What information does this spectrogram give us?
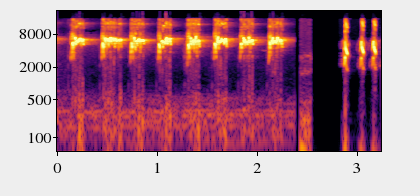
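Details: Songbird training material of rapid 'tembakan' phrases for contest birds like oriental magpie-robin: eight loud high chips with downward tails at an even pace, a cut to silence, then four quick shorter notes.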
